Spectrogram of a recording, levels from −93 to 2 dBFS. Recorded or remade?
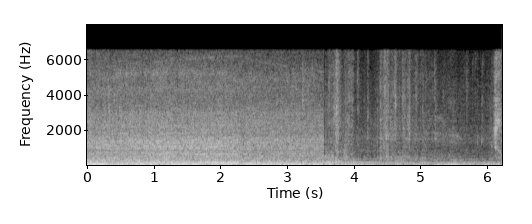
recorded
